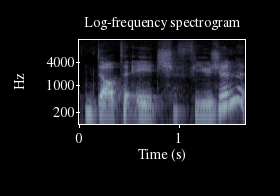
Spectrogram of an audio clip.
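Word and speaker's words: ΔH fus: solid to a liquid we pronounce this delta h fusion because it is again referring to the melting process for water the value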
